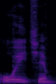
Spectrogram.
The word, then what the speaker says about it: ohm: 앞으로 읽을 때는 이제 오이라고 있습니다 발음할 때 ohm 발음으로 그래서 단위는 옴이라 단위를 쓸 거고요 요건 이제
